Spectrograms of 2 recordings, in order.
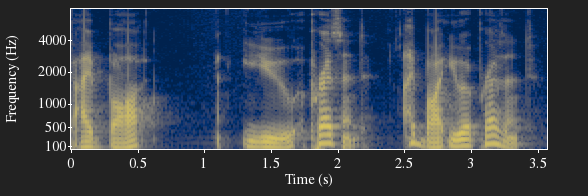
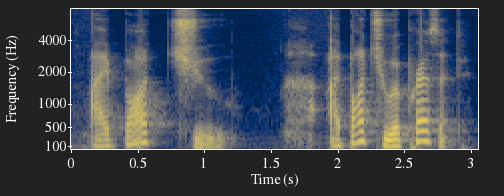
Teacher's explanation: when I have t before the Y I can make the chch sound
